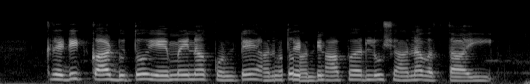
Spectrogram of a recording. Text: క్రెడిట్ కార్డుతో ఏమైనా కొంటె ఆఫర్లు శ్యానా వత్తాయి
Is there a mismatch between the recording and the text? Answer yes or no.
yes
